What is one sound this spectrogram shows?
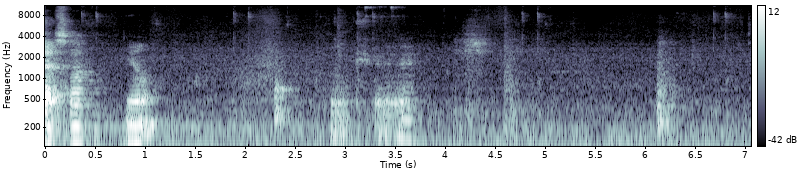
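A man talks casually at a table, heard through a microphone.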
